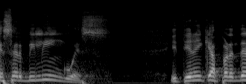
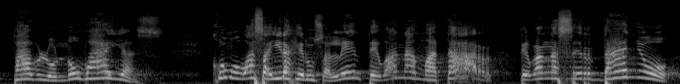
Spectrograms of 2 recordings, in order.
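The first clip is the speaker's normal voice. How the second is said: pleading friends; 6 semitones higher, 3 dB louder than usual. Acted. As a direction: beg him not to go.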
